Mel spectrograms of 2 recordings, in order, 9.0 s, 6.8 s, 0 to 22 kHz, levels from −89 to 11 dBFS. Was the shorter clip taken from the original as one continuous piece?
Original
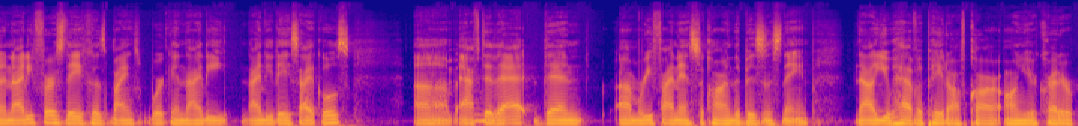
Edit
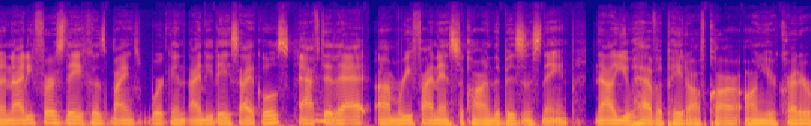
no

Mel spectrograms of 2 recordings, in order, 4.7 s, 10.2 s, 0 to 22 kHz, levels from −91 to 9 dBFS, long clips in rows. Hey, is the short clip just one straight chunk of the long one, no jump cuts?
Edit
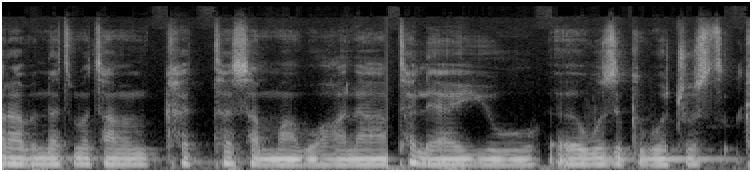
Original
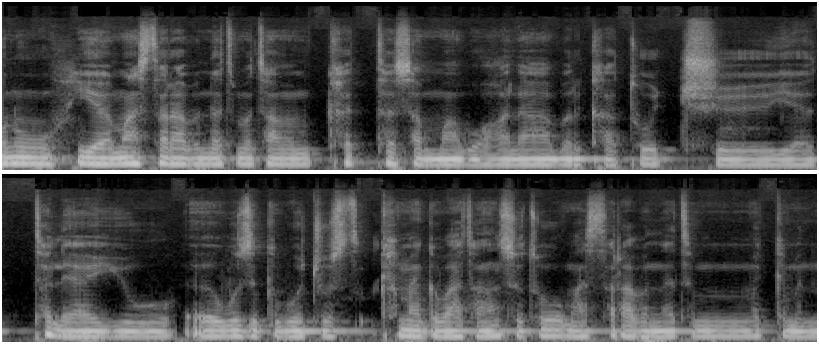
no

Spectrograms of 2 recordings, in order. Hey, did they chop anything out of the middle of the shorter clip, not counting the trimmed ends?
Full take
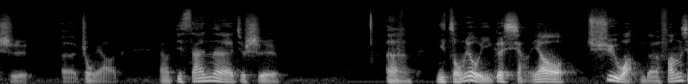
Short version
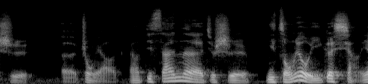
yes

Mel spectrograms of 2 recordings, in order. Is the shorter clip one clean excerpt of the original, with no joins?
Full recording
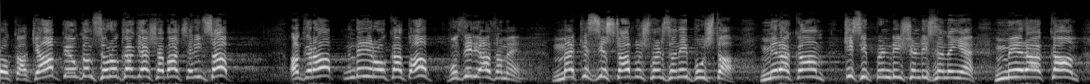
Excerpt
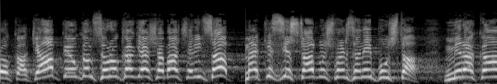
no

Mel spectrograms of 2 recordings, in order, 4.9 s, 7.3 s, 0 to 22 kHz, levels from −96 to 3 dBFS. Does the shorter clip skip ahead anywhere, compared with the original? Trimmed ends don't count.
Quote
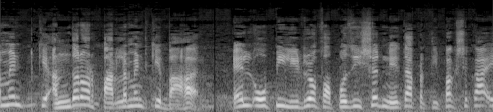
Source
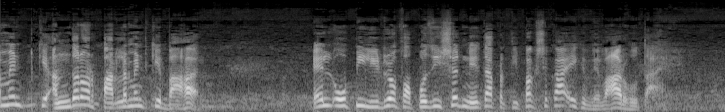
yes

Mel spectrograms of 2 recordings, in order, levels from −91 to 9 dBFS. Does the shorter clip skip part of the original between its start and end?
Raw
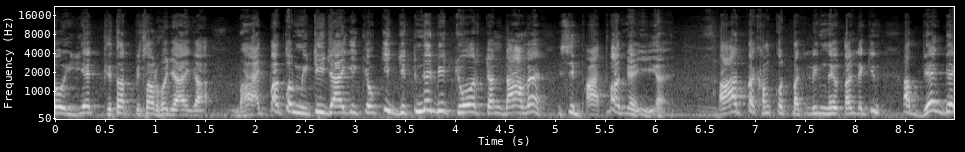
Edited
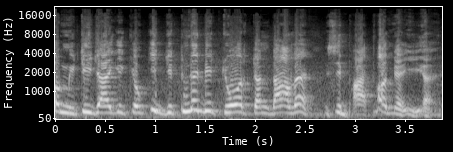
no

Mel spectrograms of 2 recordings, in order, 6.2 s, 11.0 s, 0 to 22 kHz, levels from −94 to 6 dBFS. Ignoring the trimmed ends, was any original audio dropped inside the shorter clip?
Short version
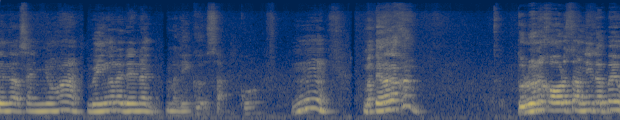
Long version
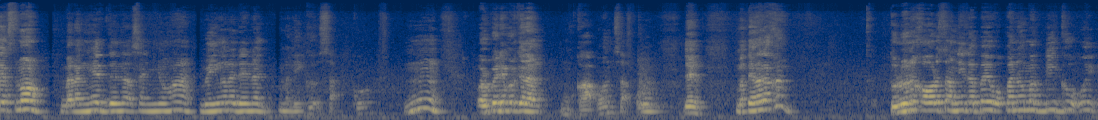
yes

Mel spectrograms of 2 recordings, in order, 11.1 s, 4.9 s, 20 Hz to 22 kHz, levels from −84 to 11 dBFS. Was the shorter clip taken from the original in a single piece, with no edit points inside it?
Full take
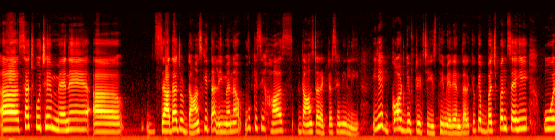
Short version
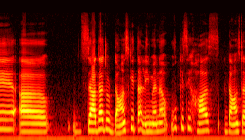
yes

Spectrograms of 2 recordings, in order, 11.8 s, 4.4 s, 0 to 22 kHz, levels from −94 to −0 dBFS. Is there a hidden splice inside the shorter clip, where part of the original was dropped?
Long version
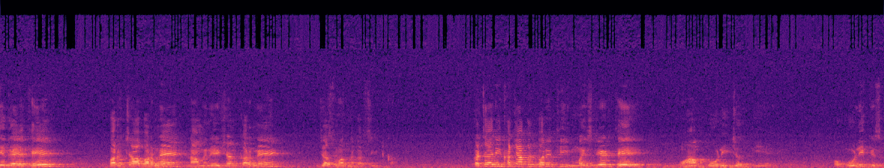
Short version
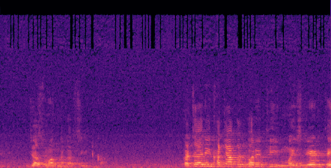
no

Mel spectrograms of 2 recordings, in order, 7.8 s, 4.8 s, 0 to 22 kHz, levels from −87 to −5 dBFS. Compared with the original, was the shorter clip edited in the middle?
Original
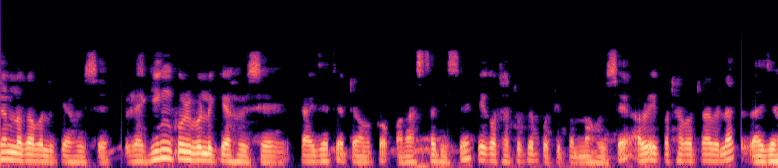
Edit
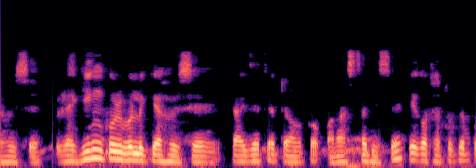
no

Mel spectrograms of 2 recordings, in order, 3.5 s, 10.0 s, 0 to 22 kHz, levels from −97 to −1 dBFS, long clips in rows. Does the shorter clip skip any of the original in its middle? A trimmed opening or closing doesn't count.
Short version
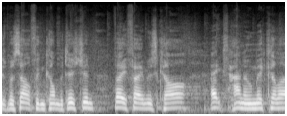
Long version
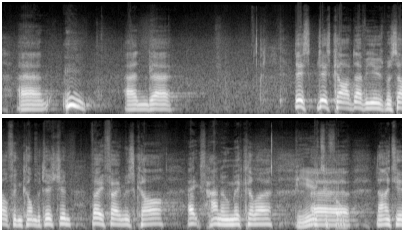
no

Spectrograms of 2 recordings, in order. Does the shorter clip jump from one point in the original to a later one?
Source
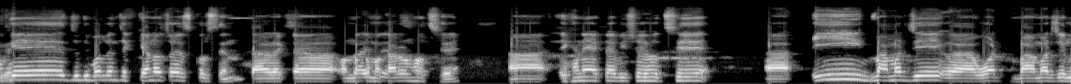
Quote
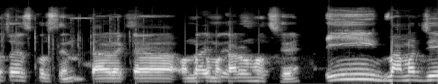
yes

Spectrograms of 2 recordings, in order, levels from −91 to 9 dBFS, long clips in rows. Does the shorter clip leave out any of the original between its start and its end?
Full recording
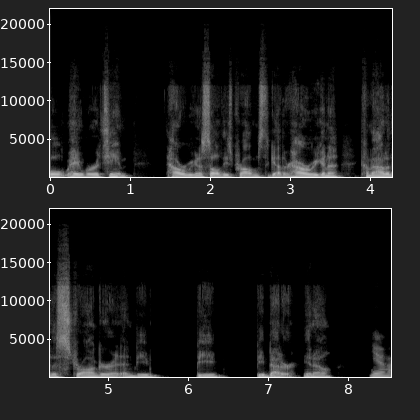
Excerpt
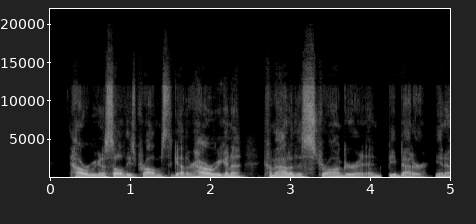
yes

